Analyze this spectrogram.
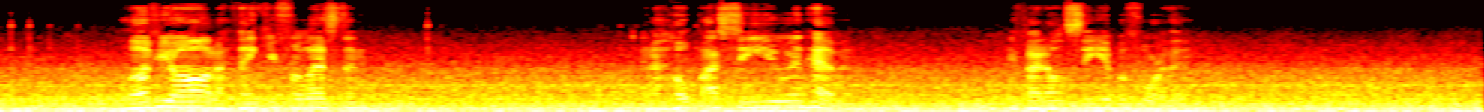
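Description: A car engine hums steadily with road noise from inside a moving car.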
